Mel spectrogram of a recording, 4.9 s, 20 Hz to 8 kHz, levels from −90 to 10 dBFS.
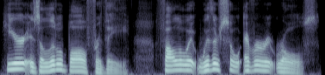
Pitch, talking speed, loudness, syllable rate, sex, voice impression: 140 Hz, 150 wpm, -17 LUFS, 4.2 syllables/s, male, masculine, adult-like, slightly thick, tensed, powerful, slightly hard, clear, intellectual, slightly friendly, wild, lively, slightly strict, slightly intense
